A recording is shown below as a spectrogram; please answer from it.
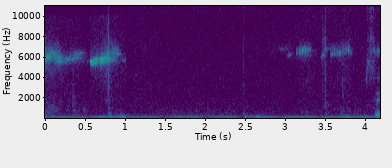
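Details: Little grass frog (Pseudacris ocularis) of the coastal plain calls: very high, thin, tinkling, insect-like trills that seem to wind up, over a low hum.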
